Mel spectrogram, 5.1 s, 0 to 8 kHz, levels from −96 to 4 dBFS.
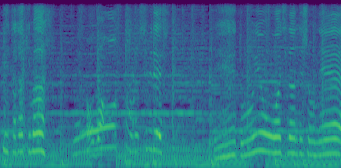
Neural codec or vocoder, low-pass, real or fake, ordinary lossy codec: none; 7.2 kHz; real; none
